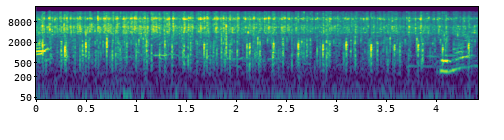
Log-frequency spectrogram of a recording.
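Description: Scattered, irregular sharp claps and clacks, about ten a second, over a faint steady hiss of outdoor crowd noise.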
